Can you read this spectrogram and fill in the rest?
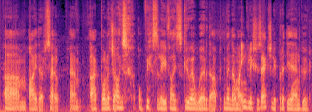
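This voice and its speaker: A man's voice: fairly high pitch, fairly even intonation, a little fast, creaky, slight background noise. A man giving a rambling, casual game review, with many fillers and emphatic repeats.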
